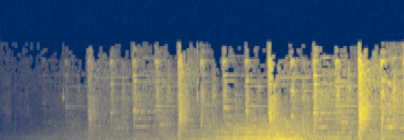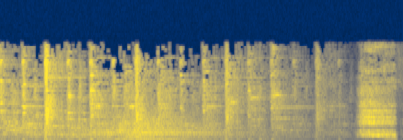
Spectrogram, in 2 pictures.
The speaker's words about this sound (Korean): 자, 옆에 차가 지나갑니다. 차창 열어놓고 노래를 듣고 있네요. 차 소리에 묻혀서 들렸다 안 들렸다 해요. 옆 차에서 과연 어떤 노래를 듣고 있을까요? 들어볼까요?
